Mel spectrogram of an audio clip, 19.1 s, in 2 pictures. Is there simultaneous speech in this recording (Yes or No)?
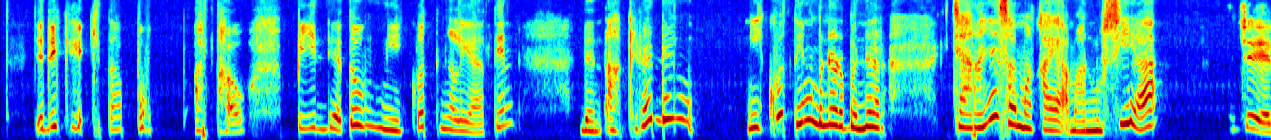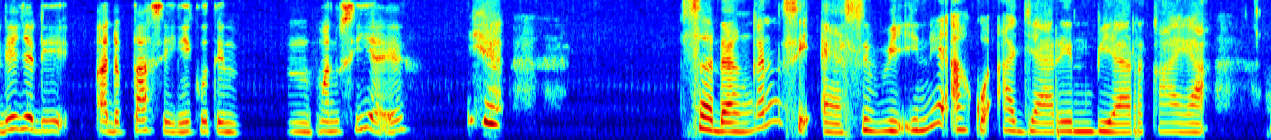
No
